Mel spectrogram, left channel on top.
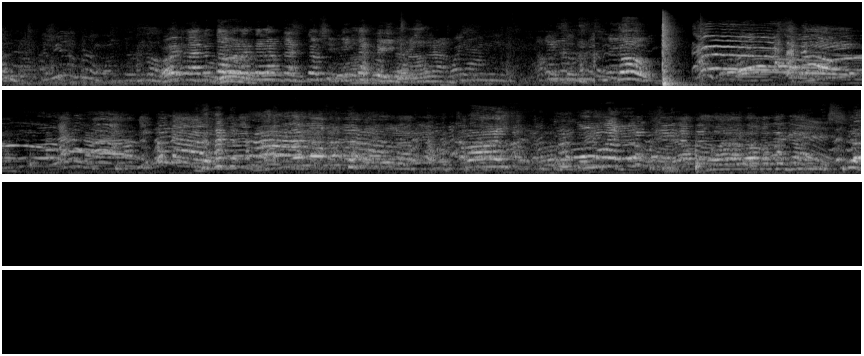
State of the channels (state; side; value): silent; right; 57 dB below the other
